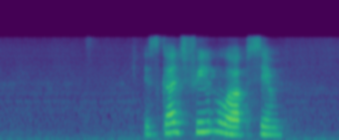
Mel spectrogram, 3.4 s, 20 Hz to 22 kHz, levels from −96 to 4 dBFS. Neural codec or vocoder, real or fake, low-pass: codec, 16 kHz, 0.3 kbps, FocalCodec; fake; 7.2 kHz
